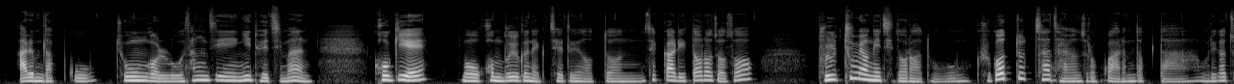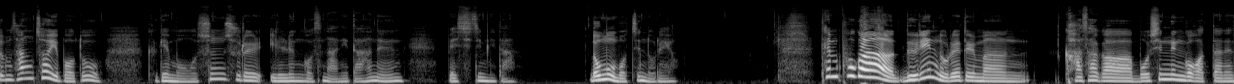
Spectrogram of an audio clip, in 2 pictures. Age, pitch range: 20-39, 145-200 Hz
